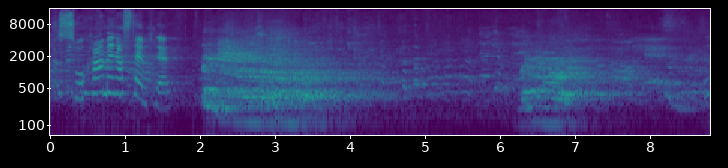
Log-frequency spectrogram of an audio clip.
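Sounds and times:
voices chattering at a children's workshop: 0.0 - 8.8
speech: 0.3 - 2.7
lion roaring: 2.0 - 4.6, 6.2 - 7.6
laughter: 2.5 - 6.4.

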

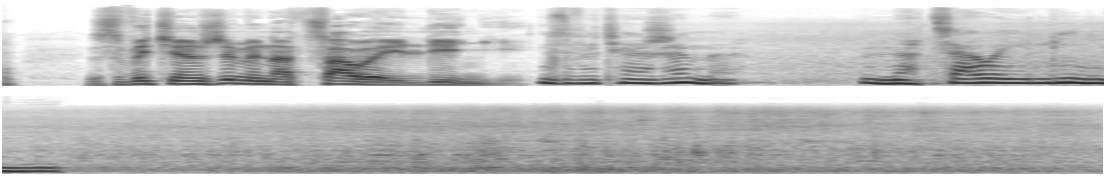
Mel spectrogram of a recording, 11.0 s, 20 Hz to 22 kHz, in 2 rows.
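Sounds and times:
speech: 0.0 - 6.0
train running on rails: 2.8 - 11.0.

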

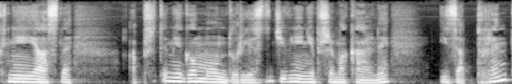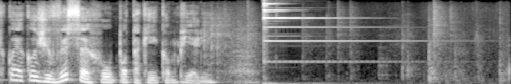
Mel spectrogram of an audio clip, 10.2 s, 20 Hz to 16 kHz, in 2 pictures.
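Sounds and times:
speech: 0.0 - 7.6
soft clicks and rustling movements: 7.1 - 10.2
small service bell rung to summon a servant: 7.8 - 10.1.

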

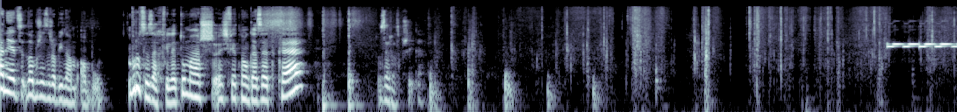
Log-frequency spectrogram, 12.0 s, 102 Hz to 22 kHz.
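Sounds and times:
speech: 0.0 - 5.6
footsteps on a hard floor: 3.4 - 8.4
telephone ringing with a loud steady electronic tone: 11.1 - 11.9.

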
